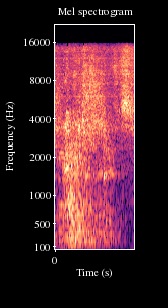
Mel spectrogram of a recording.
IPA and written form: ˈmænɪʤmənt (management)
